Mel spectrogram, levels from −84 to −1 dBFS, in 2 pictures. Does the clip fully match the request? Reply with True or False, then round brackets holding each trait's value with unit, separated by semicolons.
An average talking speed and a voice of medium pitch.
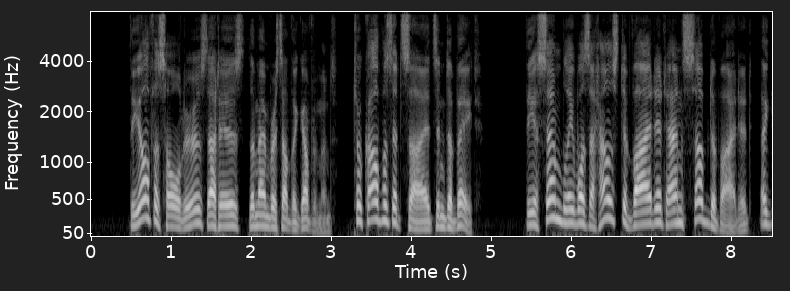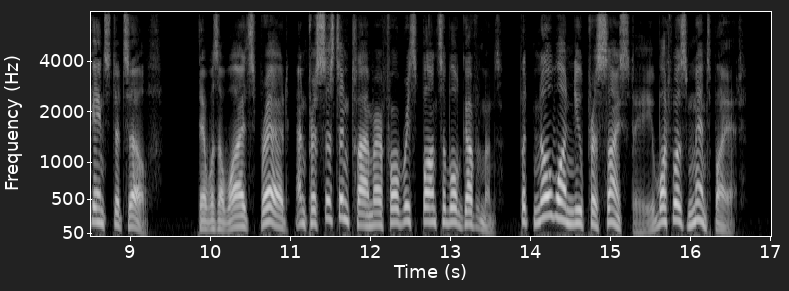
True (165 wpm; 175 Hz)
